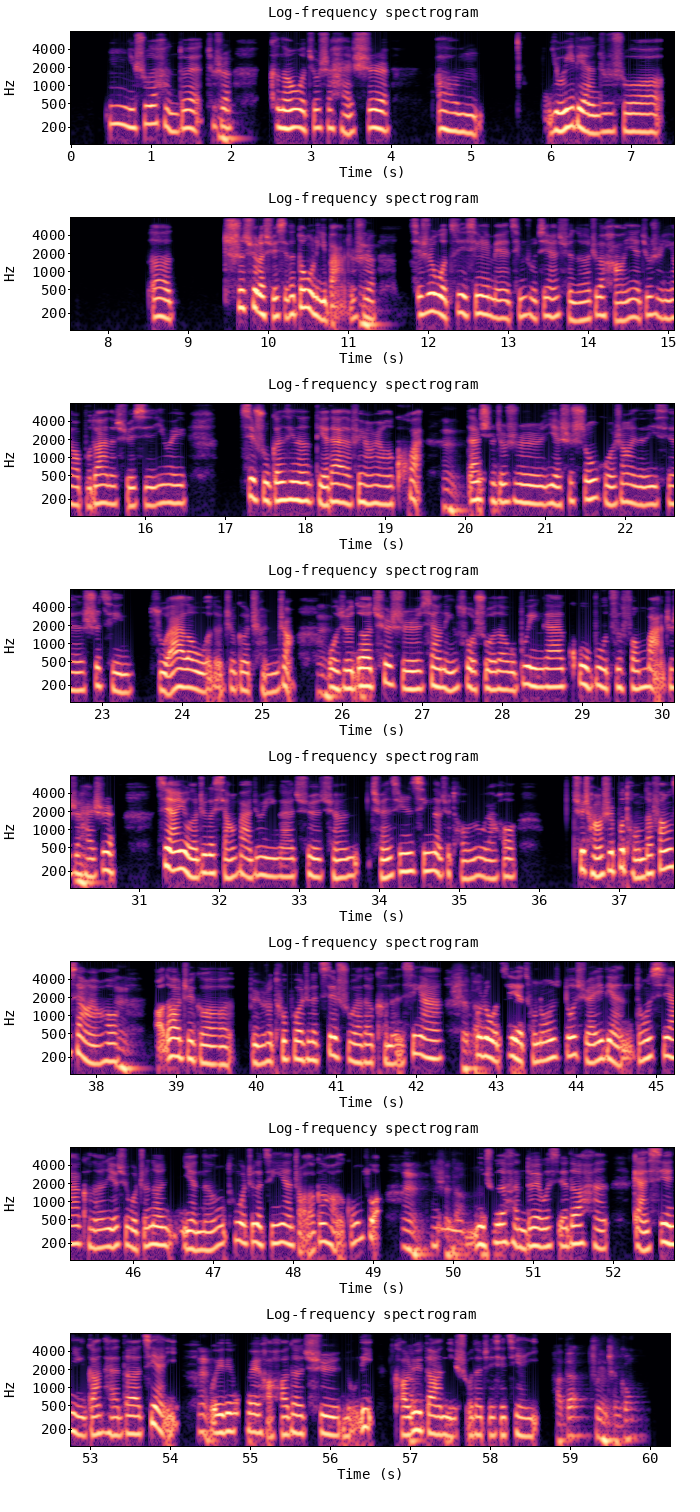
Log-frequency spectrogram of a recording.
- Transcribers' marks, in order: tsk
- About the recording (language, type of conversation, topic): Chinese, advice, 我怎样把不确定性转化为自己的成长机会？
